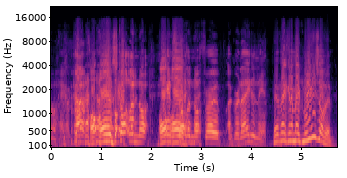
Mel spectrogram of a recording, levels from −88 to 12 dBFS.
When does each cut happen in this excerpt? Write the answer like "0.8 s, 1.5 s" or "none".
4.2 s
